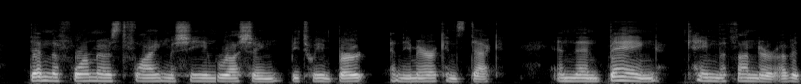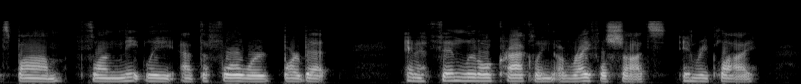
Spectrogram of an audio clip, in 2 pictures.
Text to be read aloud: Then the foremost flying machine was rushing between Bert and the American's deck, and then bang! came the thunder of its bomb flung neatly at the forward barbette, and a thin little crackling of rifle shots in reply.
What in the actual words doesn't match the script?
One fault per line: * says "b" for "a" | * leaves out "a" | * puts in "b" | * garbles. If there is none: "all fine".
* leaves out "was"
